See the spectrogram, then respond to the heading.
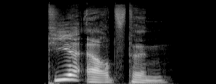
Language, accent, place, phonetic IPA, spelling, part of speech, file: German, Germany, Berlin, [ˈtiːɐ̯ˌʔɛːɐ̯t͡stɪn], Tierärztin, noun, De-Tierärztin.ogg
- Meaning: female equivalent of Tierarzt (“veterinarian”)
